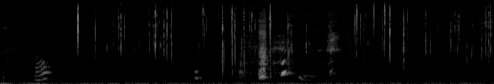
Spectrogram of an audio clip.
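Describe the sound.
Crinkly plastic packaging being fumbled and pulled open as ASMR, with irregular sharp crinkles, crunches and tearing bursts at close range, and brief faint voices between them.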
